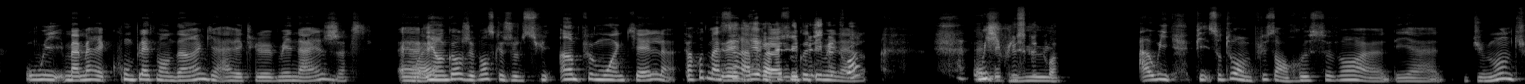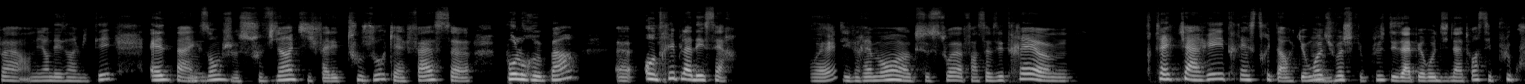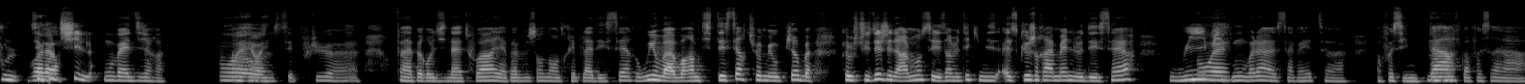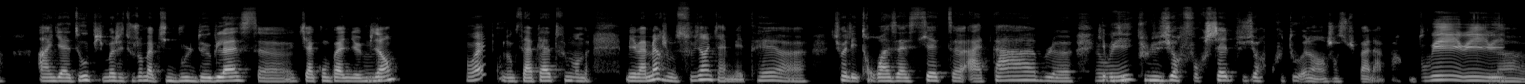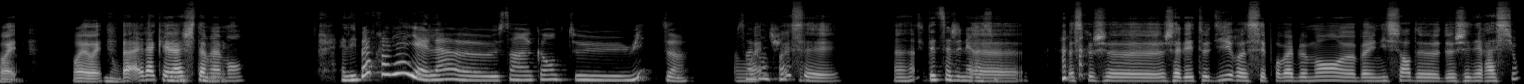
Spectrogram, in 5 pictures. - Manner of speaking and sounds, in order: chuckle; other background noise; tapping; laugh
- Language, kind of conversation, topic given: French, podcast, Comment prépares-tu ta maison pour recevoir des invités ?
